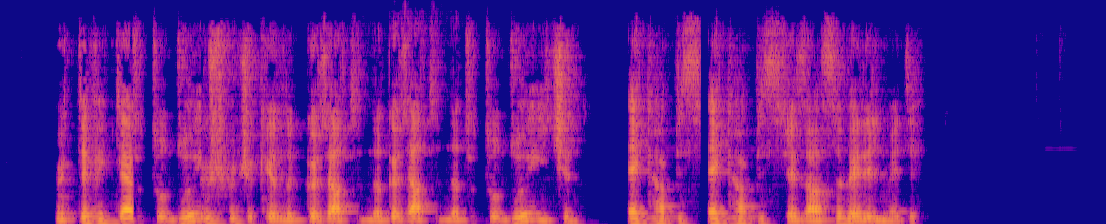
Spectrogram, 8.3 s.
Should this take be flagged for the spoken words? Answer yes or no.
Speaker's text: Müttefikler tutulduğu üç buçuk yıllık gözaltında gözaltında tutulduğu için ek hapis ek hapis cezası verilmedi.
no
